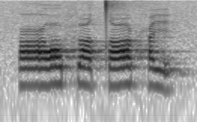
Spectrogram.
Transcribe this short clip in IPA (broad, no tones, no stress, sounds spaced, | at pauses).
ʕ ɒ f e tˤ u ħ e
